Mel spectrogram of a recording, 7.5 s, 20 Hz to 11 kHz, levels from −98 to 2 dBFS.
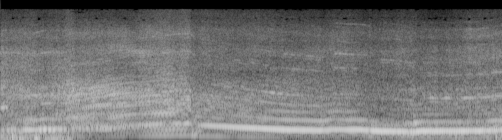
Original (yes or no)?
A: yes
